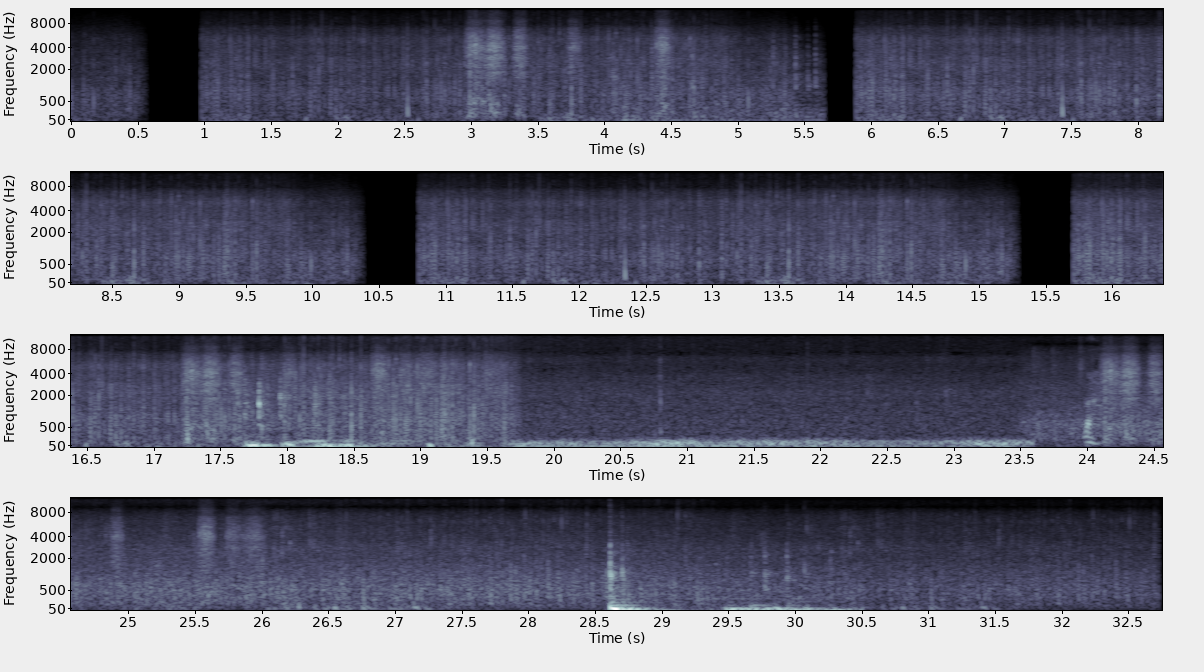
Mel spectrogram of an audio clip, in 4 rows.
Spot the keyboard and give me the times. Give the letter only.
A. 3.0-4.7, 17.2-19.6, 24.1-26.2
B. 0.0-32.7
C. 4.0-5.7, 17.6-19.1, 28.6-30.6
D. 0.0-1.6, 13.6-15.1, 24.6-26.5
C.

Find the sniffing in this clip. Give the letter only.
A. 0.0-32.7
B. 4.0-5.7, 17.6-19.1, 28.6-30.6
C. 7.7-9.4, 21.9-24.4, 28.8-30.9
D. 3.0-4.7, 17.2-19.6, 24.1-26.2
D.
